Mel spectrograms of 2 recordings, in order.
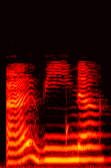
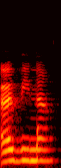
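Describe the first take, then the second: First: The short vowel is stretched long. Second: The short vowel is clipped abruptly short. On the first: "तो ये मैं उनको खींच रही हूं" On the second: "हम इसको एक्स्ट्रा छोटा कर देते हैं"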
